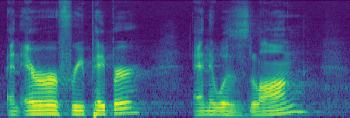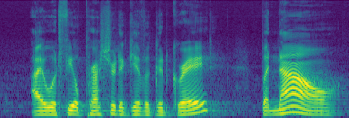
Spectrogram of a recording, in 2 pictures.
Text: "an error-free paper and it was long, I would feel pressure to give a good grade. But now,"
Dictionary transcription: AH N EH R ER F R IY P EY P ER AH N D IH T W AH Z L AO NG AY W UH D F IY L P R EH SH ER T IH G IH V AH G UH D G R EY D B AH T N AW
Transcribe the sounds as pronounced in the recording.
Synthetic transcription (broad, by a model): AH N EH R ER F R IY P EY P ER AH N IH T W AH Z L AO NG AY W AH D F IY L P R EH SH ER T IH G IH V AH G UH D G R EY D B AH T N AW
